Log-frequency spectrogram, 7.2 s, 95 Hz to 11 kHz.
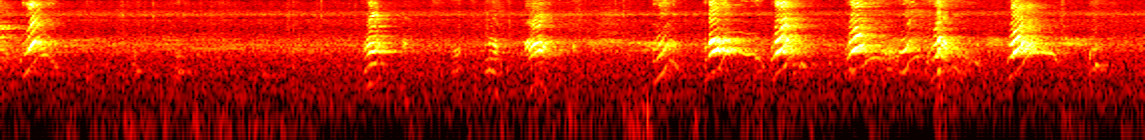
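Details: Siberian Husky pups aged 15 days, Pakistan, give only a couple of thin whines at first, then a dense stretch of shrill, downward-sliding squeals through the second half.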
